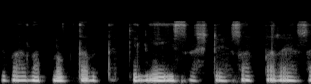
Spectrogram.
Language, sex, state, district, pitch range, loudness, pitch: Hindi, female, Bihar, Jahanabad, 175-195 Hz, -23 LUFS, 185 Hz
